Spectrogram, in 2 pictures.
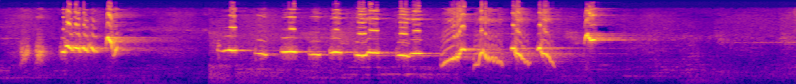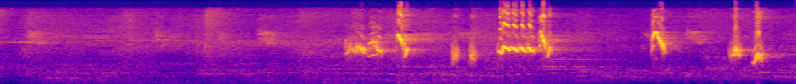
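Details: Lure recording of a white-rumped shama to prompt a bird to sing freely: bursts of rapid whistles and harsh chattering notes, a fast repeated series, a near-silent middle stretch, then more loud varied phrases.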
